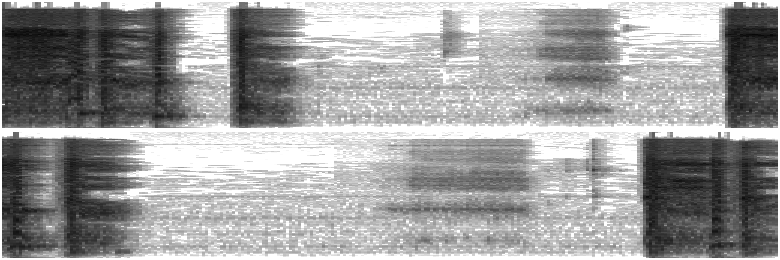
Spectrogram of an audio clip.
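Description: Three clusters of harsh, hacking coughs in quick bursts with quiet gaps; a wet cough from a chest cold.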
